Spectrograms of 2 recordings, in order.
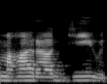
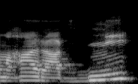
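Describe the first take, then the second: First: The cluster is pronounced as a plain 'gya'. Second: The cluster is pronounced with a nasal 'gnya'. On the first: This is how North Indian speakers say it. The speaker calls it wrong. "for the gnya, they will say gya" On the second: This is the Sanskrit pronunciation. The speaker calls it right. "So it is gnya. So Maharagni would only be the correct way"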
